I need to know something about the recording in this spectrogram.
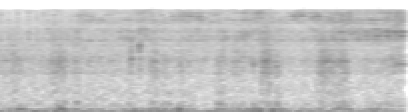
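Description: Spinning reel being wound in on a fishing rod, heard as irregular low knocks and faint clicks over handling noise on a body-worn camera.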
